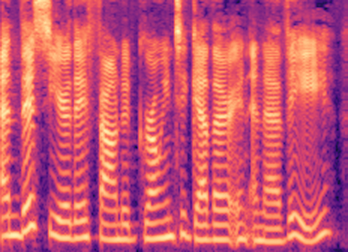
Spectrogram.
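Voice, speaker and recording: A woman hosting a podcast, reading a measured introduction and asking her guests questions. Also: lowish voice, dry recording, clean studio sound. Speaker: podcast host.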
